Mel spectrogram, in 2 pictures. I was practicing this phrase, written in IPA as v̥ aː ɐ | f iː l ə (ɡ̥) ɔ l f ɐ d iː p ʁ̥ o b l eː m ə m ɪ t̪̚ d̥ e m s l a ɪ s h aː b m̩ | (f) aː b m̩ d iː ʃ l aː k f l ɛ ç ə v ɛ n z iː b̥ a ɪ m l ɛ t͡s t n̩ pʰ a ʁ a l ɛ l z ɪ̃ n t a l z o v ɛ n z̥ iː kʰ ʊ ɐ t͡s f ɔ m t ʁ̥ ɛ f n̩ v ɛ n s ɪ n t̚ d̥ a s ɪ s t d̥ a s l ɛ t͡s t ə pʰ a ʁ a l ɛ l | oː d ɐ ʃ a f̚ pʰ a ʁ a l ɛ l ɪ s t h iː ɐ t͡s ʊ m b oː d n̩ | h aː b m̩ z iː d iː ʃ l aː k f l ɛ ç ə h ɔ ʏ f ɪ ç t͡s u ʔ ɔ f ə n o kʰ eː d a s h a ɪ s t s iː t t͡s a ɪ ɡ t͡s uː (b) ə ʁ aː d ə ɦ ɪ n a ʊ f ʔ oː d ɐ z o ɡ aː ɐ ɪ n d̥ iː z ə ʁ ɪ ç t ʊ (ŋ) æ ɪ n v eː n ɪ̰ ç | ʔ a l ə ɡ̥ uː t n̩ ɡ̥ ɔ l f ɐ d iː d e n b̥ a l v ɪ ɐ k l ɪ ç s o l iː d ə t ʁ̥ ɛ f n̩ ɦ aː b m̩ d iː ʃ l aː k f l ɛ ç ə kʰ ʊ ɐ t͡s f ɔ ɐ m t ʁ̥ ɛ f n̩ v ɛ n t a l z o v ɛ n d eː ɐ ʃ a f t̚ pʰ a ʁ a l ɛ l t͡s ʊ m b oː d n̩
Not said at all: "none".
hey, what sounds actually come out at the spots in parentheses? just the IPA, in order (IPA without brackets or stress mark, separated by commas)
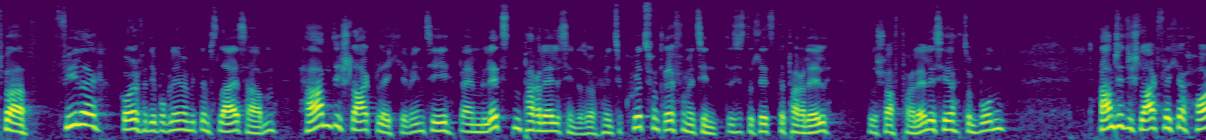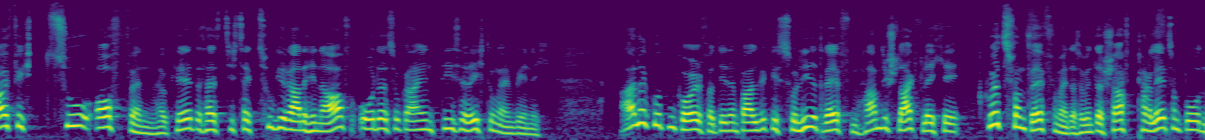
ɡ̥, h, ɡ, ŋ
